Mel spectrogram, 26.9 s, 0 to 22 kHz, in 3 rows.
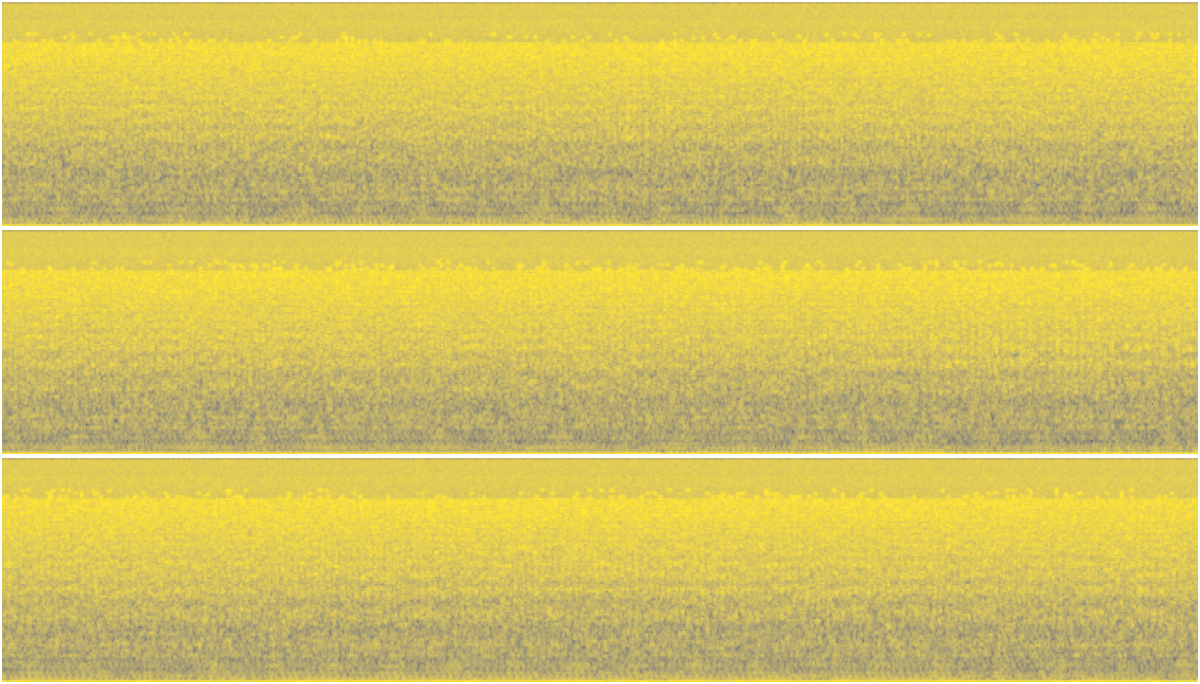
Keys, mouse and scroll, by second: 2.4 KP_0, 4.0 click, 6.1 click, 13.6 Escape, 15.9 click, 19.7 click, 26.3 click.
